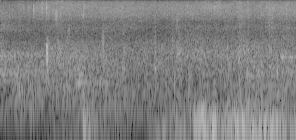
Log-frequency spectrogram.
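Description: Low, irregular rumbling handling noise on a body-worn microphone as the wearer moves, starting about a second in after a moment of quiet room tone.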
